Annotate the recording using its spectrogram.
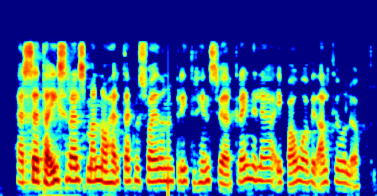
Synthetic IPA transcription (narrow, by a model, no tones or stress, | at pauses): θɛɾ̥sɛt̪ːaisɾaɛlsmanːawɦɛɾt̪ajknʏsvaːjðɔnʏmpɾiːt̪ʏɾ̥ɦɪnsvɛːɣaɾkɾeːjnɪlɛɣaʔipaːwavɪða̰lθjowðlœx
